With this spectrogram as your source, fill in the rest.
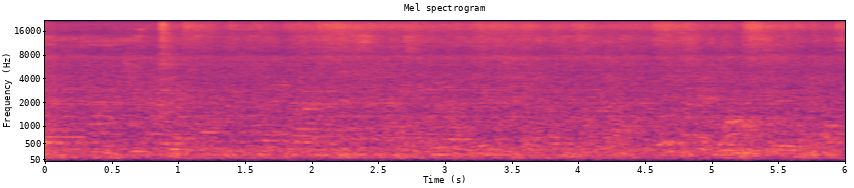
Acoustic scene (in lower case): crowded indoor space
